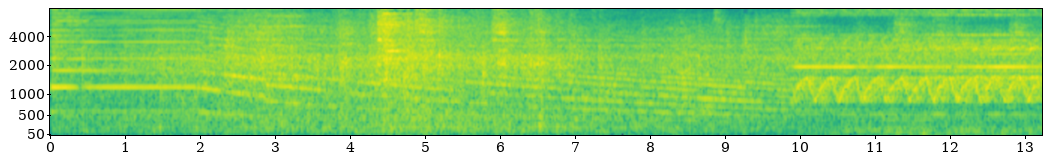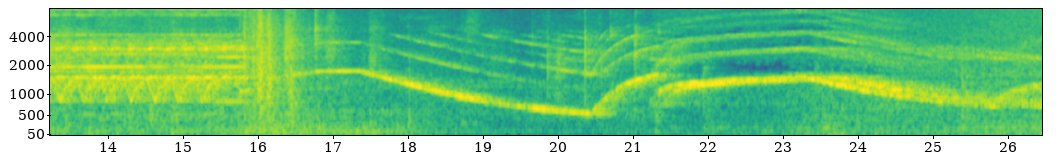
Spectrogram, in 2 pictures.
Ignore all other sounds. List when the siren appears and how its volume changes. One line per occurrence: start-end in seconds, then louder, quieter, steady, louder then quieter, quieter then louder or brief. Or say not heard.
0.0-26.4 louder.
